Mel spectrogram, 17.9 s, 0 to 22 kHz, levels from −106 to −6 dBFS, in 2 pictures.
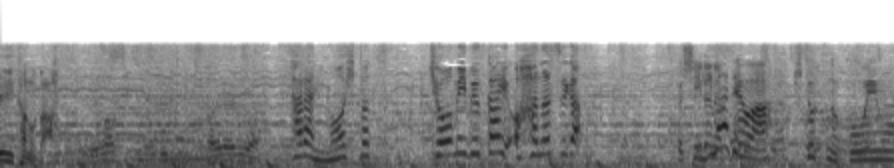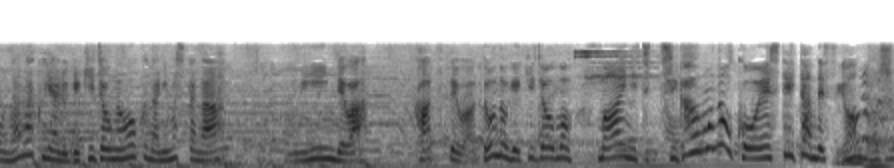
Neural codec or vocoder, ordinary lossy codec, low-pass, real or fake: none; none; 7.2 kHz; real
